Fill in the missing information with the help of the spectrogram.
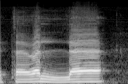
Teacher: یہ اللہ کا لام نہیں ہے، یہاں پر لام باریک پڑھا جائے گا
